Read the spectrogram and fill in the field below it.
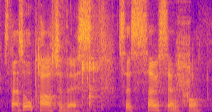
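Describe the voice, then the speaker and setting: A man's voice: mid-range voice, sing-song, normal speed, gravelly, heavy background noise. A man hosting a cooking show, chatting casually as he prepares food in his kitchen. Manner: chatty, talks while cooking and tasting. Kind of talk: cooking demonstration.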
